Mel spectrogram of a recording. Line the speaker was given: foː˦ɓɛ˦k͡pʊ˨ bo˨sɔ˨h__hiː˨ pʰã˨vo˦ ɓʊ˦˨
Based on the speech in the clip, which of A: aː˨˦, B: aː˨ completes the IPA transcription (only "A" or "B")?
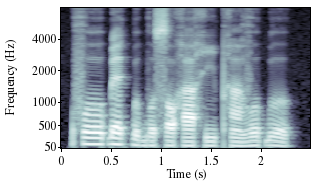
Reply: B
